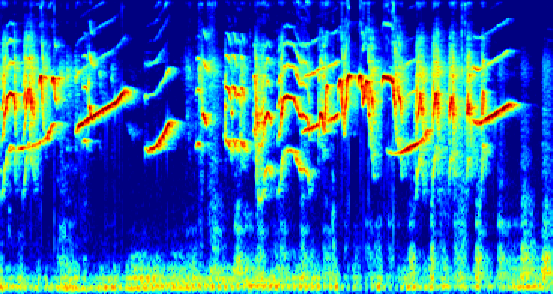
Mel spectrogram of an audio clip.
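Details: Female white-rumped shama from a breeding aviary in Cirebon, used to stimulate singing: rich varied phrases of clear whistles, rising slides and rapid chattering notes, with a low hum beneath.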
